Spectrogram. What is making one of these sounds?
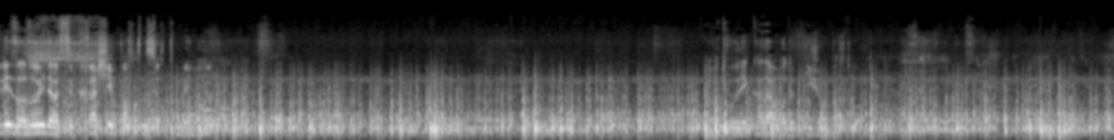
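Fireworks bang and crackle in the distance.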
